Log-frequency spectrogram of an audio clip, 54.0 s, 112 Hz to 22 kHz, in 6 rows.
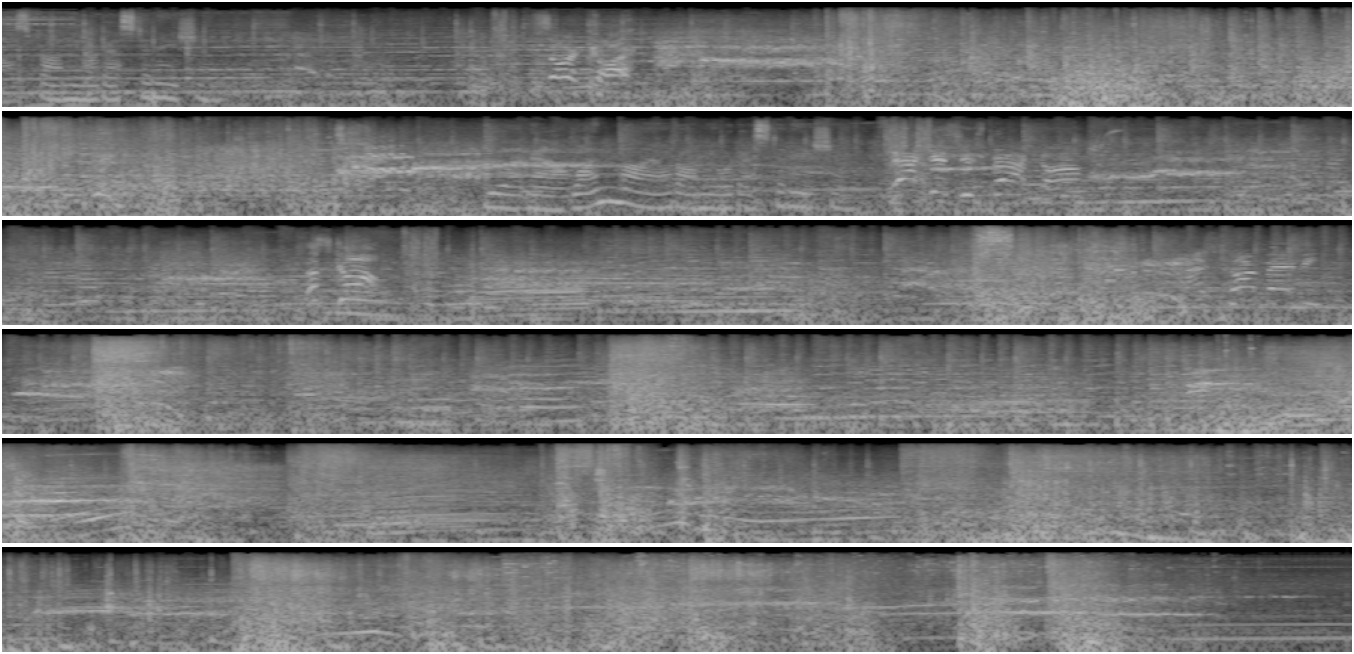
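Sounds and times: action music score: 0.0s - 54.0s
car engines revving: 0.0s - 54.0s
tyres skidding and squealing: 0.0s - 54.0s
crashes and impacts: 5.4s - 11.4s, 30.9s - 32.1s, 42.0s - 52.6s.

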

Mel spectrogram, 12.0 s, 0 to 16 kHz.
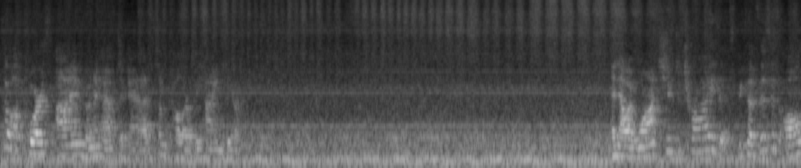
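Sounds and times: pastel scratching on paper: 1.5s - 12.0s.

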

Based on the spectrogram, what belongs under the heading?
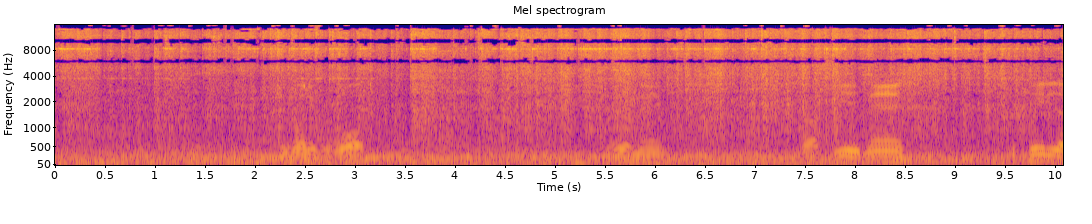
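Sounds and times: shopping cart rolling over pavement: 0.0s - 10.0s.

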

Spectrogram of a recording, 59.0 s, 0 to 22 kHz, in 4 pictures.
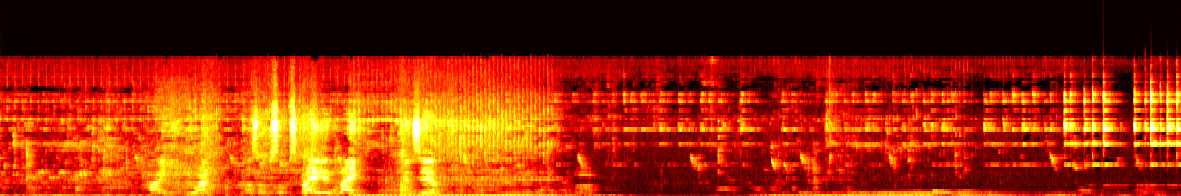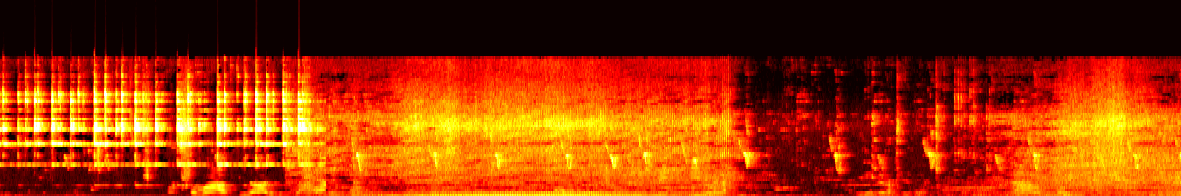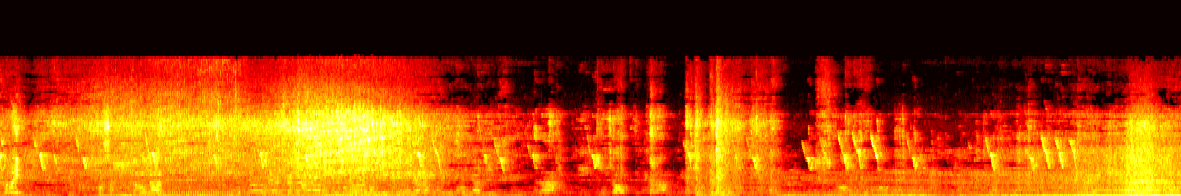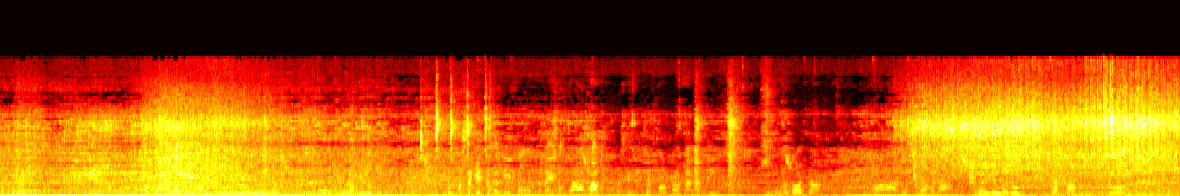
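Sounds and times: street traffic engine rumble: 0.0s - 59.0s
people talking: 1.8s - 7.6s, 13.2s - 19.5s, 25.4s - 26.6s, 27.3s - 28.3s, 30.7s - 31.7s, 32.4s - 38.6s, 39.7s - 41.1s, 47.9s - 58.6s
rhythmic high jingling: 5.4s - 19.2s.

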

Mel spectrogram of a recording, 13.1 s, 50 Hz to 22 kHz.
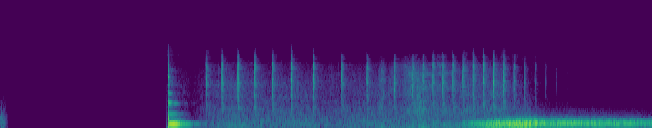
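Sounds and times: sharp ticks: 3.4s - 11.2s
low rumble: 9.2s - 13.0s.

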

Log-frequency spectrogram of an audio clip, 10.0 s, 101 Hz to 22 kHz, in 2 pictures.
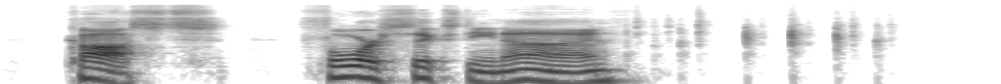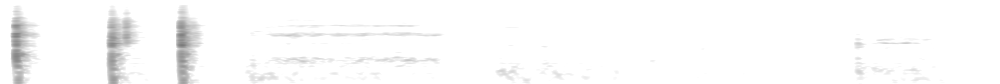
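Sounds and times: keyboard typing: 3.0s - 6.1s.

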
